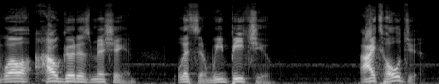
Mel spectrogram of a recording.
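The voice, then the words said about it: Imitates another person's voice. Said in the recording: “my Mike Valenti impression”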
